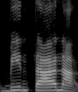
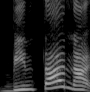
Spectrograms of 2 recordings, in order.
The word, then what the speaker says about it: bintana: Uh driving driving said bentana. Bintana is actually window.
